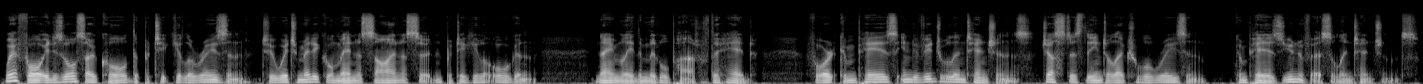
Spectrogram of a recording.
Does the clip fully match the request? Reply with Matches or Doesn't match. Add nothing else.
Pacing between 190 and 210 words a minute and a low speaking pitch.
Doesn't match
